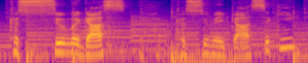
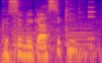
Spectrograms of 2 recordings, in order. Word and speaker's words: Kasumigaseki: Kasumigaseki? I think that's how you say it. Kasumigaseki?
